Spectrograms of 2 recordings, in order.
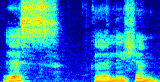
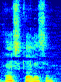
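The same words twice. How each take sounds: First: escalation stretched slowly, शन clear; slow syllable demo. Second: Said in the usual way. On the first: Shown as a demonstration. Teacher slowly modelling escalation. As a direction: draw out escalation for learners. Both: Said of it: "T N को बोलते हैं सन".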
